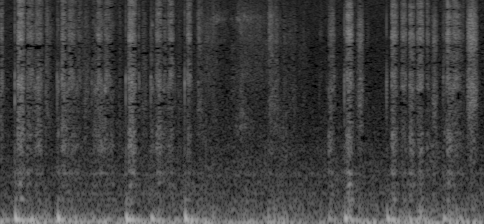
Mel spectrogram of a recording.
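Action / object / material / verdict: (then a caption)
scrape / graphite pencil on a paper notepad / paper / none. A wooden pencil's graphite tip scratches across a thin lined paper pad lying flat on a desk during writing. Soft, dry strokes come in short bursts with bright scratchy edges and faint low taps, separated by quieter pauses.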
